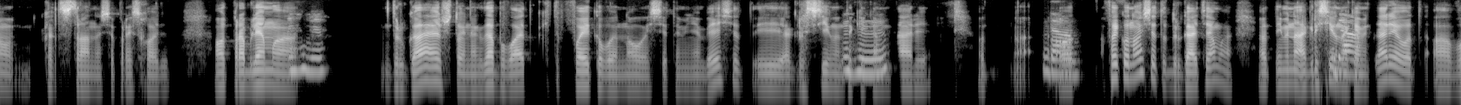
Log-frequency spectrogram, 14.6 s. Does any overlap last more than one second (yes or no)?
no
